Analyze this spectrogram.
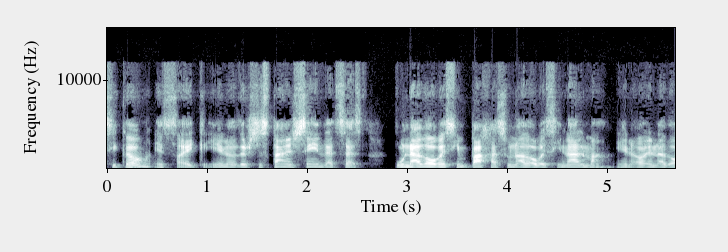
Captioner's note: speaks Spanish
